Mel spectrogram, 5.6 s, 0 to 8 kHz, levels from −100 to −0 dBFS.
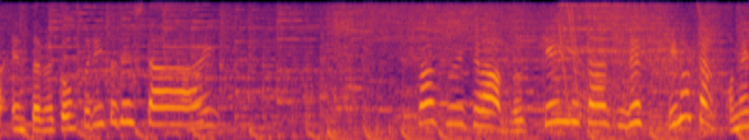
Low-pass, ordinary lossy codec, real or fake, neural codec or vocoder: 7.2 kHz; none; real; none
